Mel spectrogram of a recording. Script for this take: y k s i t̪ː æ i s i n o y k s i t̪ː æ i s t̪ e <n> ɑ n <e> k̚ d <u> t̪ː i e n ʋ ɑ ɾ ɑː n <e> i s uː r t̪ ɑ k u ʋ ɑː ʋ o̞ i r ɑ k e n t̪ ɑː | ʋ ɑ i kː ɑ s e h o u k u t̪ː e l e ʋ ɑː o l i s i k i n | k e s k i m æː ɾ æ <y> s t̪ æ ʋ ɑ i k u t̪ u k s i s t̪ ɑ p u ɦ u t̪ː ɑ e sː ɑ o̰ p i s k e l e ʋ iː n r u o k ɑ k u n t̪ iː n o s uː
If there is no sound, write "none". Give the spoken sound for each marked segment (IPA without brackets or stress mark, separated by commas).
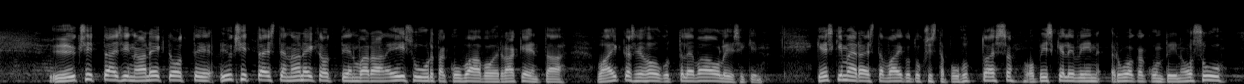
n, e, o, e, i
